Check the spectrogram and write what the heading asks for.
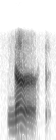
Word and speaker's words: Newark: and actually it's pronounced Newark.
